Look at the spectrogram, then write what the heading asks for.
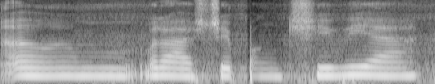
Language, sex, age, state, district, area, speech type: Dogri, female, 18-30, Jammu and Kashmir, Reasi, rural, spontaneous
